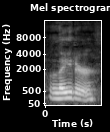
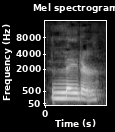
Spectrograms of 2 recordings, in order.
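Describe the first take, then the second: First: It is said with an American accent. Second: It is said with an American accent.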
